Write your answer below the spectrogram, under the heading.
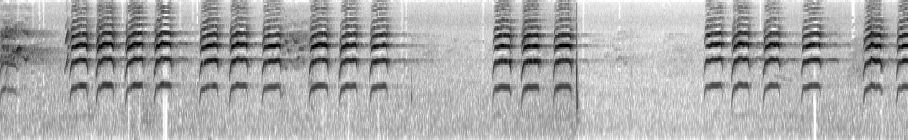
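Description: Noisy Miner giving rapid runs of loud, harsh, ringing notes, several per second in bursts of four to eight, with short pauses between runs.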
